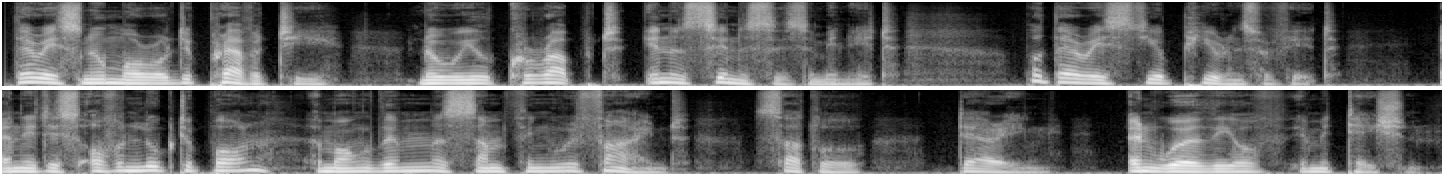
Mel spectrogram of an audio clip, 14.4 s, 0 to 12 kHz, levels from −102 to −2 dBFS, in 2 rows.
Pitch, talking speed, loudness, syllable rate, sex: 120 Hz, 150 wpm, -18 LUFS, 5.4 syllables/s, male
